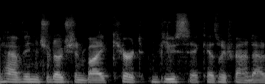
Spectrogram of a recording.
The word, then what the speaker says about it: Busiek: Like so I was reading at the beginning, you have an introduction by Kurt Busiek, as we found out it's pronounced Busiek, as we found out, yeah.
